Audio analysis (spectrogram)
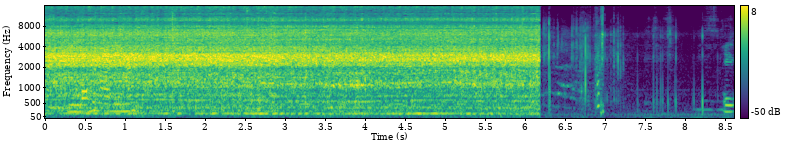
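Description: A blender or grinder whirs loudly and steadily, mincing meat into keema for chapli kebab, then cuts off abruptly about six seconds in, leaving quiet handling clatter and faint background voices.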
